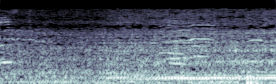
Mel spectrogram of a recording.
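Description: Street traffic: a steady rumble of passing cars, with a car engine's drone coming in about a second in.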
